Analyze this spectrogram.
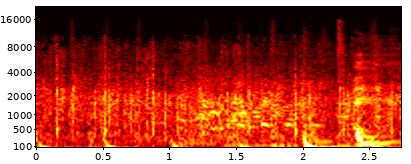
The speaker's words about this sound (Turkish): Ee, yeniden bölümümüz var ve bu yeniden bölümünde biraz e, kendimi alkışlayacağım, biraz gururlanacağım.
